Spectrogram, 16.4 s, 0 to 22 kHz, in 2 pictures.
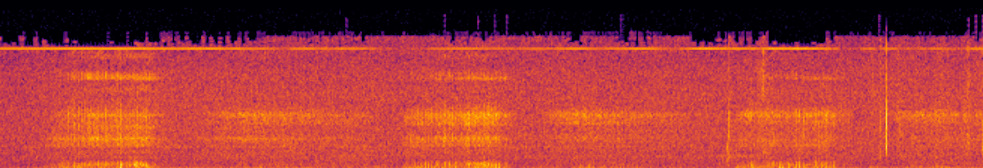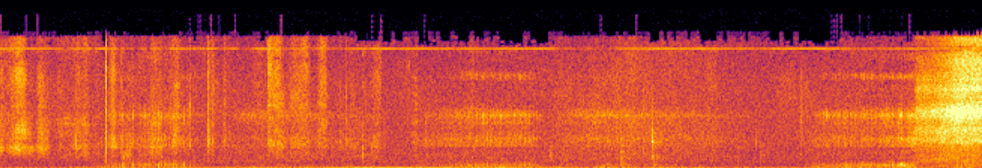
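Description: Regular rattling snores about every two and a half seconds, roughly 24 a minute, with a steady tone in the background; ordinary snoring.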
